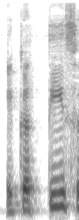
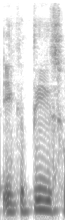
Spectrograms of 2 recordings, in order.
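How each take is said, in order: First: "इकतीस" said with an added short a, ik-a-tees; three syllables in "इकतीस", i-ka-tees; wrong extra vowel. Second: "इकतीस" said ik-tees, no vowel after k; correct two syllables. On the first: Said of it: "इकतीस नहीं होता है". ("इकतीस" को "इकत्तीस" जैसा गलत बोलें) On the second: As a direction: close k straight onto tees in "इकतीस". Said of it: "इकतीस होता है". ("इकतीस" में क के बाद स्वर नहीं, इक्-तीस) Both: Shown as a demonstration.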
